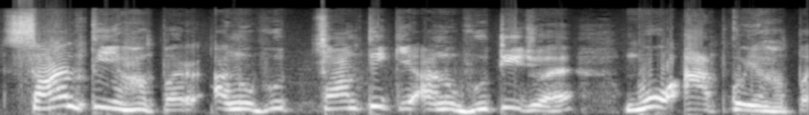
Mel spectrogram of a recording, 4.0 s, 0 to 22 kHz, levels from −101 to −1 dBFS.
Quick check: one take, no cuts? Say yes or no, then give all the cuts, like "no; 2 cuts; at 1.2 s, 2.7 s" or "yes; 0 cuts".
yes; 0 cuts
